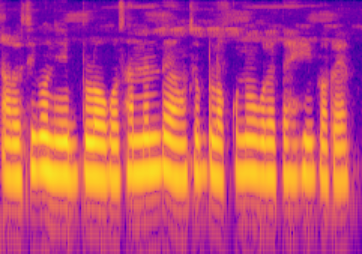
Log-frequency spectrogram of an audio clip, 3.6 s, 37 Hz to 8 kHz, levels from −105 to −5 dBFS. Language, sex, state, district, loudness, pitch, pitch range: Chakma, female, Tripura, Dhalai, -16 LUFS, 195 Hz, 190-210 Hz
